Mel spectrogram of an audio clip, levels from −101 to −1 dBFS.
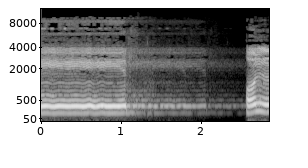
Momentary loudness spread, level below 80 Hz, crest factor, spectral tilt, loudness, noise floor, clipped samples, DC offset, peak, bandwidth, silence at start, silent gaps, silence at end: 22 LU; -76 dBFS; 14 dB; -4.5 dB/octave; -18 LUFS; -56 dBFS; under 0.1%; under 0.1%; -6 dBFS; 9.6 kHz; 0 s; none; 0 s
